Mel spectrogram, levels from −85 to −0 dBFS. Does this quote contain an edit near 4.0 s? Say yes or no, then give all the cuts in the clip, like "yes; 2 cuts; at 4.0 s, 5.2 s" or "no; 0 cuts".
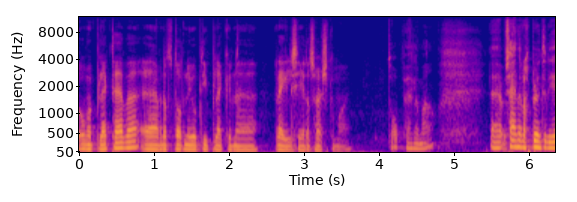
no; 0 cuts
